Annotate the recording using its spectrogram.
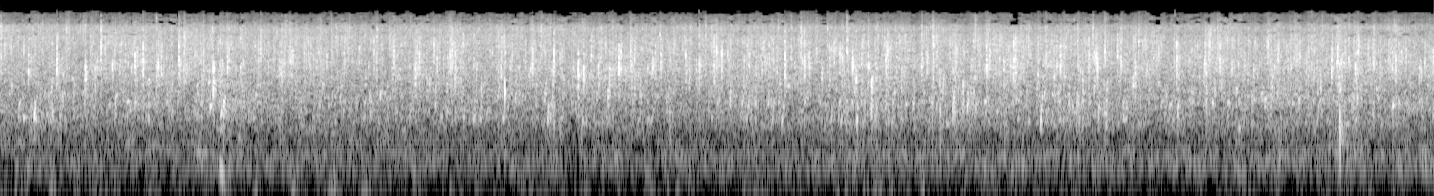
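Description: Water dripping and trickling steadily, a dense patter of many small drops splashing onto stone and wet ground.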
